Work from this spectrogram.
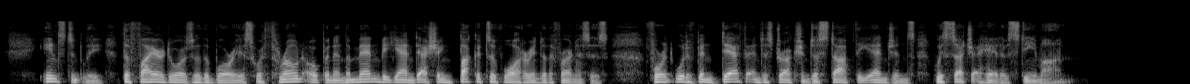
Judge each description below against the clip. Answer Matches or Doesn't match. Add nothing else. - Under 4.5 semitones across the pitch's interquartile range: Matches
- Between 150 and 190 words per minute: Doesn't match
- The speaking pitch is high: Doesn't match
